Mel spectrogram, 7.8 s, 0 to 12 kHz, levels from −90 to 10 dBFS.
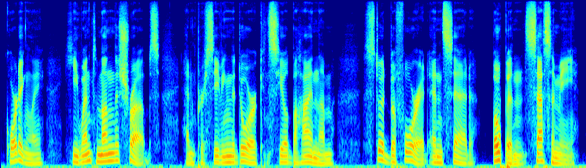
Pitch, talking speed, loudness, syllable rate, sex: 120 Hz, 155 wpm, -21 LUFS, 5.3 syllables/s, male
